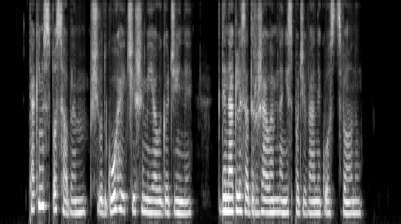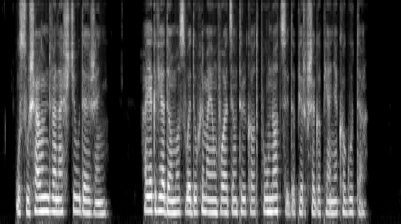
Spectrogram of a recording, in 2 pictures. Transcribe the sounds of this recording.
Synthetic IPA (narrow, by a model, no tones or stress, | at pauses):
t̪akʲimspɔsɔbɛmfɕɾud̪ɡwuxɛjt͡ɕiʂɘmʲijawɘɡɔd͡ʑinɘ | ɡ̥d̪ɘnaɡlɛzad̪rʐawɛmnaɲɛspɔd͡ʑɛvanɘɡwɔzd̪zvɔnu | uswɘʂawɛmd̪vanaɕt͡ɕɛud̪ɛʐɛɲ | ajaɡvʲjad̪ɔmɔzwɛd̪uxɘmajɔ̃w̃vwad̪zɛ̃t̪ɘlkɔːt̪puwnɔt̪sɘd̪ɔpʲjɛɾfʂɛɡɔpʲjaɲakʰɔɡut̪a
